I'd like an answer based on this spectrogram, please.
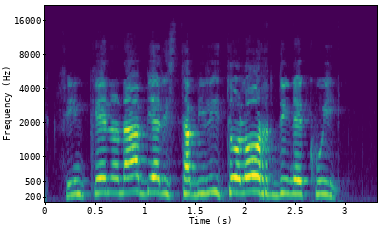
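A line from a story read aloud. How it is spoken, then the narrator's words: Old man's stern shout. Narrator (Italian): la sua voce da vecchio gridava severa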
